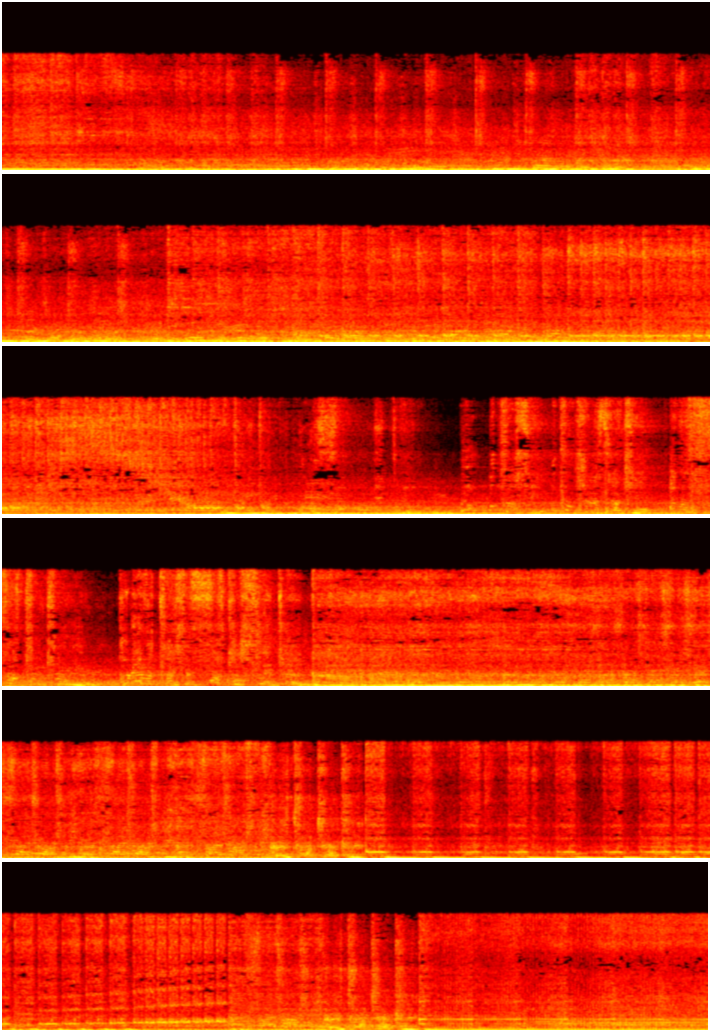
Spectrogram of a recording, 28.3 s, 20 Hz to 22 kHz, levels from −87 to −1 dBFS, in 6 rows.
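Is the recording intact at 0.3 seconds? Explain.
Yes, at 0.3 seconds the audio is intact, with no dropout, click, distortion or other fault at that point.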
